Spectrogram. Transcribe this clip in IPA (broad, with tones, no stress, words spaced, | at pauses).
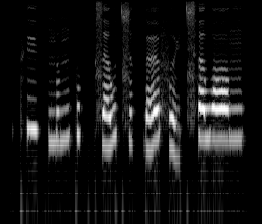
pʰyː˥k̚ n̪ʊ˨˧ŋpʊ˧k̚t͡sɐ˨˥wt͡sʊ˨˥k̚ œː˨˥fɵ˨˩ɥt͡sʰɐ˥wɔː˥ŋ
